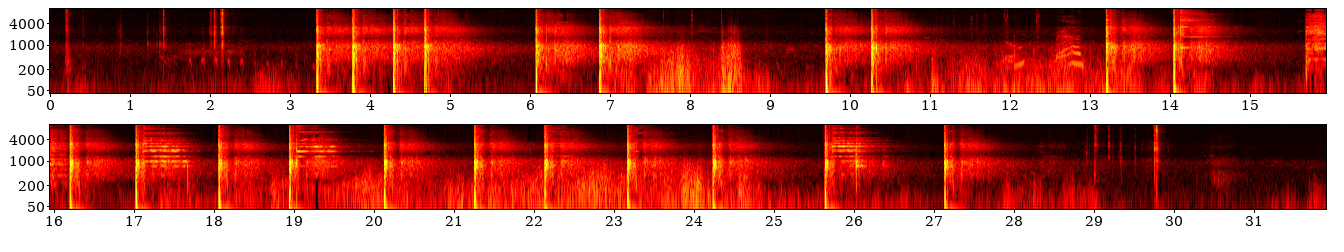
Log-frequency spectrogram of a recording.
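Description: Handgun fired at steel plate targets: a couple of faint clicks, then about twenty shots from about three seconds in, spaced roughly a second apart through the middle, with the steel plates ringing after many of the hits.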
